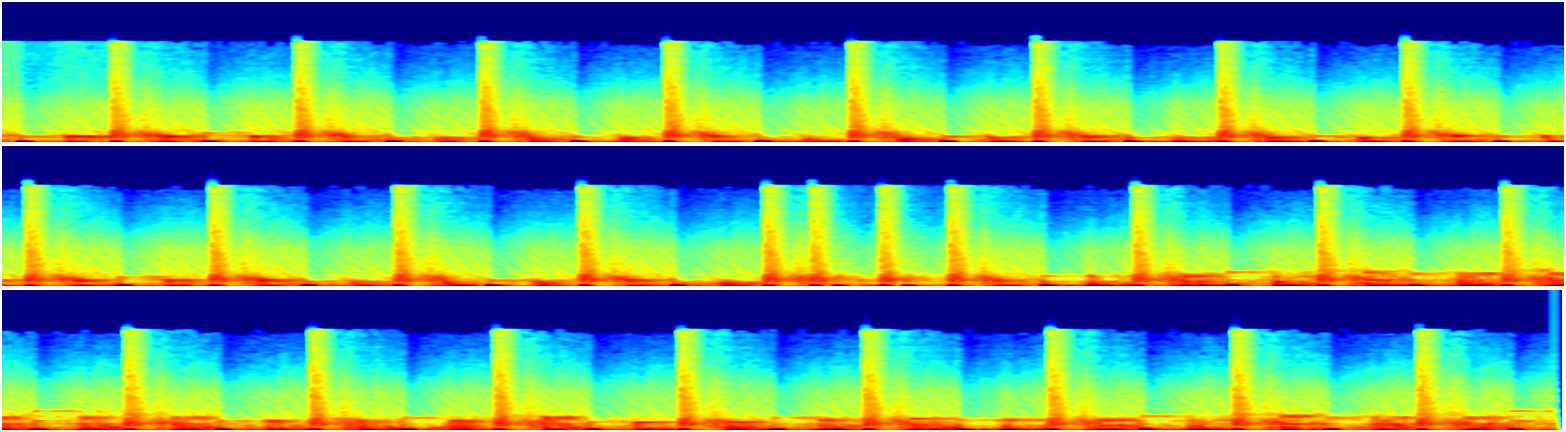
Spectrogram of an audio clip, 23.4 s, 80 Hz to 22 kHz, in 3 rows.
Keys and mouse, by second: 0.6 c, 1.0 KP_1, 1.3-2.9 drag, 3.6 z, 5.3 e, 6.7 ctrl+z, 7.4 e, 9.2 Tab, 11.6 Tab, 14.0 z, 15.1 KP_3, 16.4 z, 16.9 z, 17.1 c, 19.2 click, 19.8 shift+d, 20.9 z, 22.3-23.4 drag, 22.8 o.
